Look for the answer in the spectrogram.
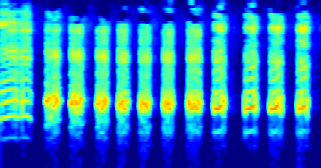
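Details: Hen calling: one long harmonic note, then about a dozen short, loud, even clucks in quick succession, roughly four per second, with nothing else heard.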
